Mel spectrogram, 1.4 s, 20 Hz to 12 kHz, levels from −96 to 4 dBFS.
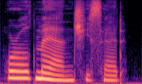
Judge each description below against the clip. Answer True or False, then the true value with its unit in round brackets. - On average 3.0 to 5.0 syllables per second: True (4.1 syllables/s)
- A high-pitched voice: True (225 Hz)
